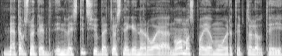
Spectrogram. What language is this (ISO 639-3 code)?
lit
